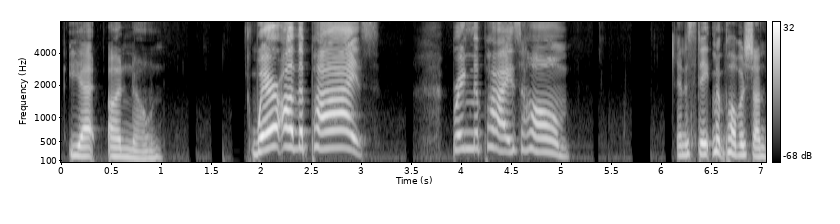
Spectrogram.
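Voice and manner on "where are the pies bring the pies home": mock plea. Mock plea for stolen pies.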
